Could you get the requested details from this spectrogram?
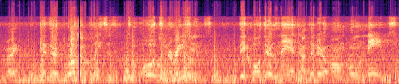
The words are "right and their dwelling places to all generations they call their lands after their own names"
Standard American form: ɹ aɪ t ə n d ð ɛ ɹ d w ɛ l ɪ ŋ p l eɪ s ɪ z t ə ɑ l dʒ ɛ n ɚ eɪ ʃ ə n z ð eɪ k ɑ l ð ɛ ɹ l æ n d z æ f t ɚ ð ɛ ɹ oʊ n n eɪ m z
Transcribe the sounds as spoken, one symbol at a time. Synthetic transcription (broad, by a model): ɹ aɪ t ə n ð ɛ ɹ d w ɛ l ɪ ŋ p l eɪ s ɪ z t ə ɑ l dʒ ɛ n ɚ eɪ ʃ ə n z ð eɪ k ɑ l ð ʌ ɹ l æ n d z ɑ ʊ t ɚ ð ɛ ɹ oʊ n n eɪ m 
